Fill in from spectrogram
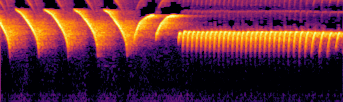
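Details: Belgian canary singing in a training recording: five or six slow, swooping downward notes give way to a very fast, even, metallic trill that rolls on steadily.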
